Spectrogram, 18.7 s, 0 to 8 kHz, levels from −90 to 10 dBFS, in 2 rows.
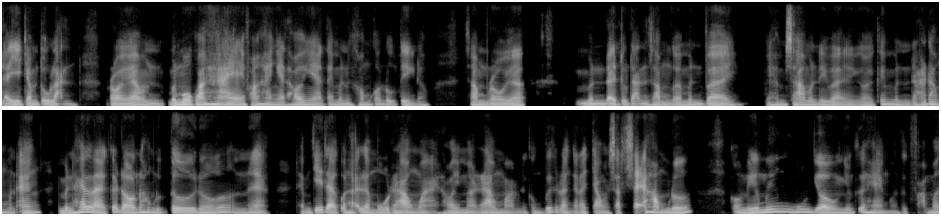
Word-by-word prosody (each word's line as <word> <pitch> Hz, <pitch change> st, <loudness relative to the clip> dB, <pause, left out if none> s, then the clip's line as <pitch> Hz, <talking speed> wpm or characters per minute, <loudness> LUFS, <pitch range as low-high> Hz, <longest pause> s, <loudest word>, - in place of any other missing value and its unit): để 110 Hz, +5 st, +2 dB
vào 145 Hz, -, +5 dB
trong 125 Hz, 0 st, +1 dB
tủ 110 Hz, +1 st, +1 dB
lạnh, 115 Hz, -3 st, -1 dB, 0.3 s
rồi 105 Hz, +1 st, +3 dB
á 140 Hz, -, +5 dB
mình 115 Hz, -3 st, -2 dB
mình 130 Hz, 0 st, +3 dB
mua 155 Hz, +1 st, +7 dB
khoảng 155 Hz, +2 st, +5 dB
hai 155 Hz, -2 st, +4 dB
khoảng 145 Hz, +1 st, 0 dB
2 160 Hz, -2 st, +1 dB
ngày 120 Hz, -4 st, -1 dB
thôi 145 Hz, +1 st, +2 dB
nha, 145 Hz, -4 st, 0 dB
tại 120 Hz, +1 st, -6 dB
mình 115 Hz, -3 st, -3 dB
không 140 Hz, +4 st, -4 dB
có 160 Hz, -, -4 dB
đủ 160 Hz, -, -3 dB
tiền 120 Hz, -6 st, -1 dB
đâu. 120 Hz, +1 st, -7 dB, 0.4 s
Xong 130 Hz, 0 st, -1 dB
rồi 110 Hz, 0 st, +1 dB
á, 130 Hz, +2 st, +2 dB, 0.5 s
mình 110 Hz, -2 st, -1 dB
để 110 Hz, +2 st, +4 dB
tủ 145 Hz, -, -3 dB
lạnh 110 Hz, +5 st, -2 dB
xong, 125 Hz, -2 st, -1 dB
cái, 115 Hz, -, -1 dB
mình 125 Hz, -3 st, -2 dB
về, 115 Hz, +1 st, +2 dB, 0.3 s
ngày 125 Hz, -2 st, -6 dB
hôm 140 Hz, +2 st, -2 dB
sau 140 Hz, -2 st, +2 dB
mình 135 Hz, -1 st, -1 dB
đi 135 Hz, -, -1 dB
về 120 Hz, -2 st, -2 dB
rồi, 125 Hz, 0 st, -4 dB
cái, 170 Hz, +5 st, -4 dB
mình 130 Hz, -7 st, -3 dB
rã 120 Hz, +7 st, -2 dB
đông 165 Hz, -2 st, 0 dB
mình 145 Hz, -, -6 dB
ăn, 150 Hz, +3 st, 0 dB, 0.2 s
mình 135 Hz, -1 st, 0 dB
thấy 190 Hz, +5 st, +4 dB
là 170 Hz, -8 st, +5 dB
cái -, -, -1 dB
đồ 140 Hz, -5 st, +5 dB
nó 175 Hz, -, +1 dB
hông 170 Hz, -2 st, 0 dB
được 145 Hz, -, -5 dB
tươi 160 Hz, -2 st, +3 dB
nữa 155 Hz, +6 st, -1 dB
nè. 135 Hz, -4 st, -3 dB, 0.3 s
Thậm 125 Hz, +4 st, -6 dB
chí 170 Hz, +2 st, +2 dB
là 170 Hz, -, +4 dB
có 155 Hz, -, -2 dB
thể 145 Hz, -, -1 dB
là 140 Hz, -, +2 dB
mua 125 Hz, +2 st, -2 dB
rau 130 Hz, -3 st, +2 dB
ở -, -, -1 dB
ngoài 115 Hz, -7 st, -5 dB
thôi, 125 Hz, -1 st, -3 dB
mà 110 Hz, -3 st, -4 dB
rau 120 Hz, +1 st, +2 dB
ở -, -, -3 dB
ngoài 115 Hz, -5 st, -5 dB
mình 105 Hz, 0 st, -11 dB
không 130 Hz, +3 st, -9 dB
biết 165 Hz, +3 st, -2 dB
là 130 Hz, -, -2 dB
người 115 Hz, +1 st, -8 dB
ta 125 Hz, -, -2 dB
trồng 105 Hz, -3 st, -5 dB
sạch 110 Hz, -1 st, -4 dB
sẽ 105 Hz, +9 st, +2 dB
hông 165 Hz, -5 st, +2 dB
nữa. 130 Hz, +10 st, +2 dB, 0.4 s
Còn 115 Hz, +2 st, -4 dB
nếu 155 Hz, +4 st, +3 dB
mếu 185 Hz, +3 st, +3 dB
muốn 195 Hz, -2 st, -1 dB
vô 140 Hz, -3 st, +4 dB
những 135 Hz, -1 st, -3 dB
cửa -, -, -3 dB
hàng 115 Hz, -9 st, -2 dB
mà 110 Hz, -, -11 dB
thực 110 Hz, -, -14 dB
phẩm 150 Hz, -, -9 dB
mà 140 Hz, -, -1 dB
135 Hz, 310 wpm, -22 LUFS, 120-150 Hz, 0.5 s, mua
